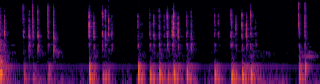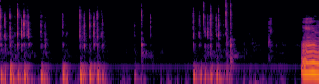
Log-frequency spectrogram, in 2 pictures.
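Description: Computer keyboard being typed on: several short bursts of key clicks with brief pauses between them, faint.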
